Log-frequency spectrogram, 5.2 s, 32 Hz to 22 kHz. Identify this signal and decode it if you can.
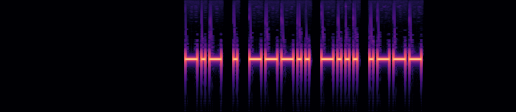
Morse code, heard as a keyed tone, about 28 wpm, 700 Hz. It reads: KE8BJ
